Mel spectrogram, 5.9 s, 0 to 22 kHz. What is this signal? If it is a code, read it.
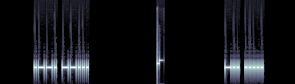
Morse code, heard as a keyed tone, about 29 wpm, 700 Hz. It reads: P7 D5
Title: Single-Letter Single-Number 30wpm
